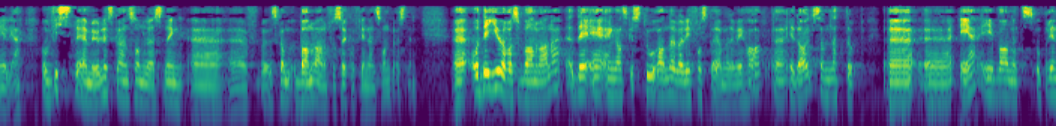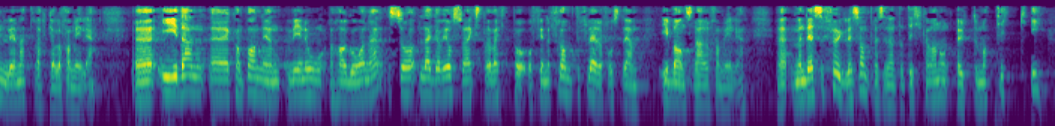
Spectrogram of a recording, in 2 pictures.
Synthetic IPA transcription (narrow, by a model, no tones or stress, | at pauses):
iːlɪ̰ə̰ | ʔɔʋɪsd̪ɛːɾmʉːlɪskɑlæɪnsɔnːløːsnɪŋ | skɑbɑːʁnəʋɑːnəfɔɾsøːkəɔfɪnːəæɪnsɔ̰nlʔø̰ːsnɪ̰ŋ | ʔɔd̪ɛjøːɾɔsːɔbɑːnəʋæːnəd̪ɛʔæɾæ̰ɪnɡɑnskəst̪uːɾɑnd̪eːlɑʋd̪ɪfɔst̪ɑjœ̰mənəʋɪɦɑɾɪ̰d̪ɑːɡsɔmnɛt̪ːɔp | ɛɪ̰bɑʁnət̪sɔ̰pɾɪnːəlɪənɛt̪ːʋæ̰ɾkɛlːəɾfɑmiːlɪ̰ə̰ | ɪd̪ɛnkʰɑmpʰɑnjənʋɪnuːɦɑɾɡoːənəsɔlɛɡːəɾʋɪɔsːɔɛkst̪ɾɑʋɛkt̪pʰɔ̰ʔɔ̰fɪnːəfɾɑmːt̪ʰɪlfleːɾəfʊst̪ɑɑm | ʔɪbɑʁnsnæːʁəfɑmiːlɪ̰ə̰mɛnd̪ɛæsɛlfœlɡəlɪsɔnːpʰɾɛsɪd̪ɛnt̪ɑt̪̚d̪ɛɪçːəkʰɑnʋæːɾənuːənɑʉt̪ʊmɑt̪ʰɪkːɪ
